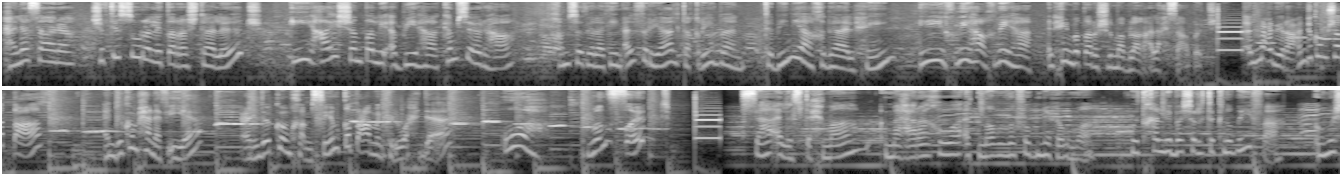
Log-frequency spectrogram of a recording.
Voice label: arabic voice over female commercial

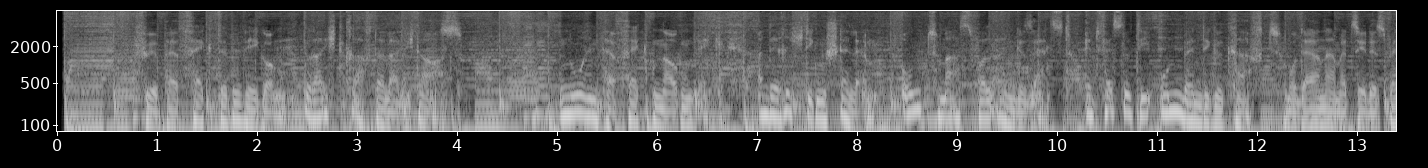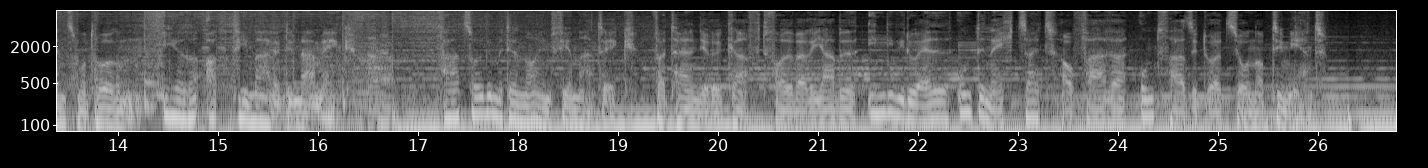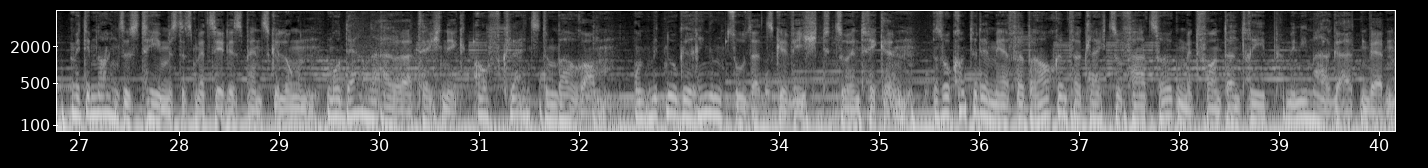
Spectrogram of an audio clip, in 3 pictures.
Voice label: german voice over male narrator

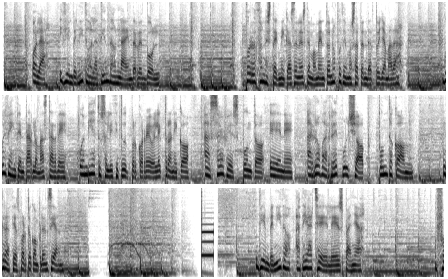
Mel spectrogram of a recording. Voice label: spanish voice over female ivr

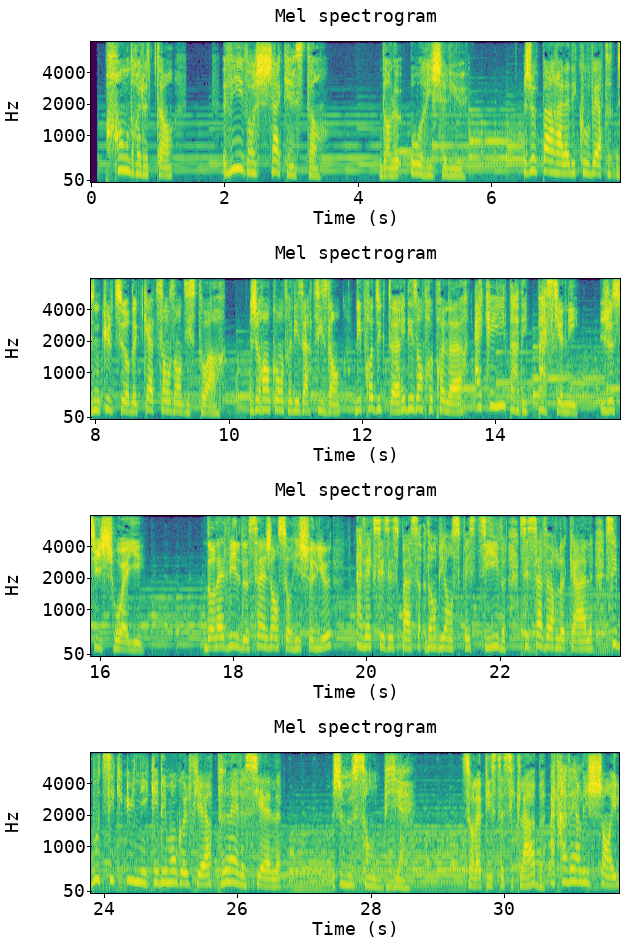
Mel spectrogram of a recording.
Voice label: french voice over female narrator

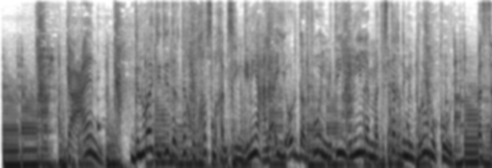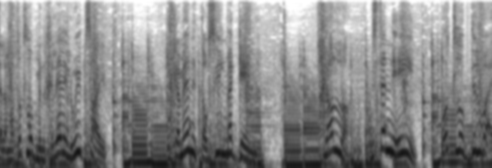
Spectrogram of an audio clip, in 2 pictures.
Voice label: Arabic voice over, male commercial

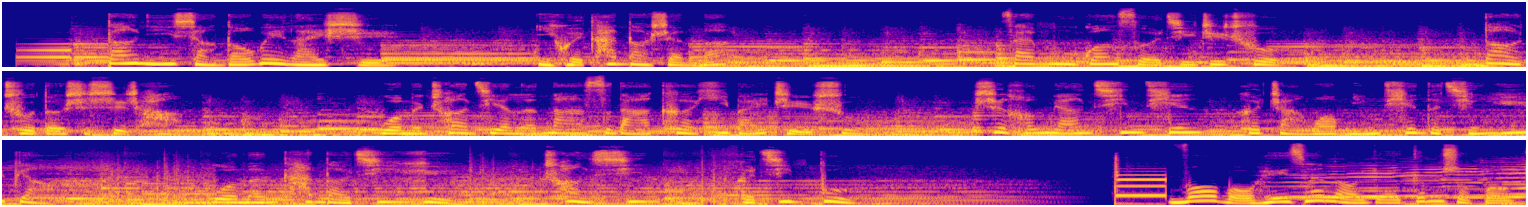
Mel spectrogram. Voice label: chinese voice over female commercial

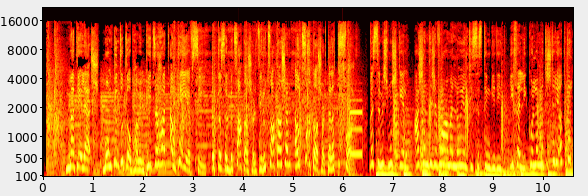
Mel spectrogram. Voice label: arabic voice over female commercial

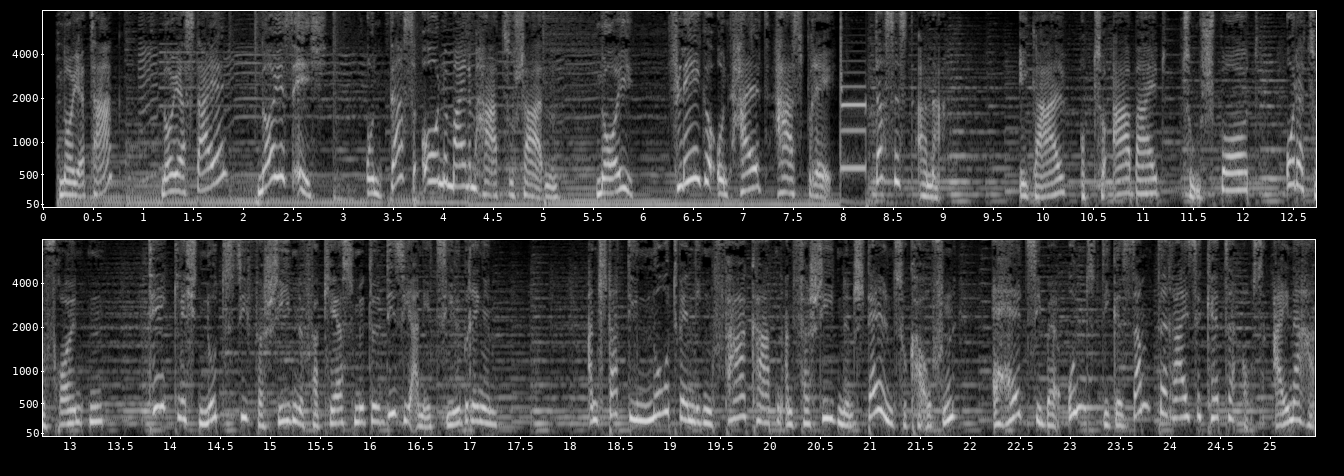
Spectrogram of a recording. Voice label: germany voice over female commercial

